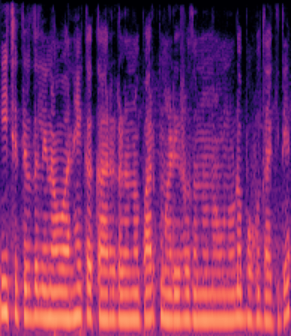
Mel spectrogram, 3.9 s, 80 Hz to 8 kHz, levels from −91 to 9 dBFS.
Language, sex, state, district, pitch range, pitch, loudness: Kannada, female, Karnataka, Koppal, 180-195 Hz, 185 Hz, -15 LUFS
